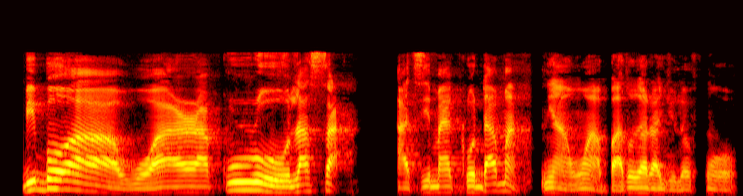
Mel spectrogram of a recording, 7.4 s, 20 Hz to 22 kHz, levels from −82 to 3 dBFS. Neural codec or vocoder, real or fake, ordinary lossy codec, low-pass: none; real; MP3, 64 kbps; 7.2 kHz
